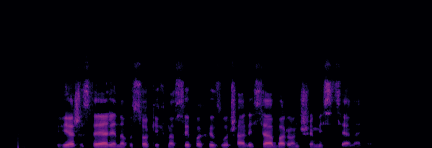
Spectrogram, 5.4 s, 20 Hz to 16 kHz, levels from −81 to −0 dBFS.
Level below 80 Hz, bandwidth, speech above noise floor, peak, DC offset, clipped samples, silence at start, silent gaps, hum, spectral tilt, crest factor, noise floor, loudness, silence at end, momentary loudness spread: under -90 dBFS; 10 kHz; over 43 dB; -24 dBFS; under 0.1%; under 0.1%; 0.7 s; none; none; -1 dB/octave; 24 dB; under -90 dBFS; -46 LUFS; 0.9 s; 10 LU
